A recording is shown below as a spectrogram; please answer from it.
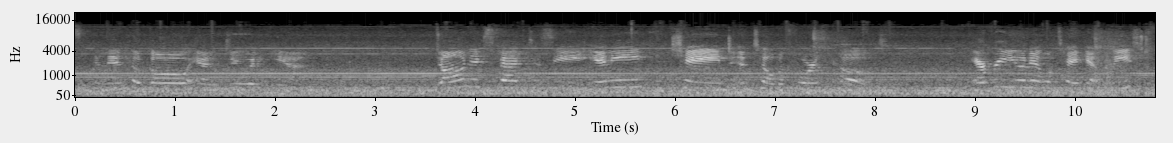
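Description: Indistinct talking in bursts over a steady low machine hum, with a faint steady whine running through it.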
